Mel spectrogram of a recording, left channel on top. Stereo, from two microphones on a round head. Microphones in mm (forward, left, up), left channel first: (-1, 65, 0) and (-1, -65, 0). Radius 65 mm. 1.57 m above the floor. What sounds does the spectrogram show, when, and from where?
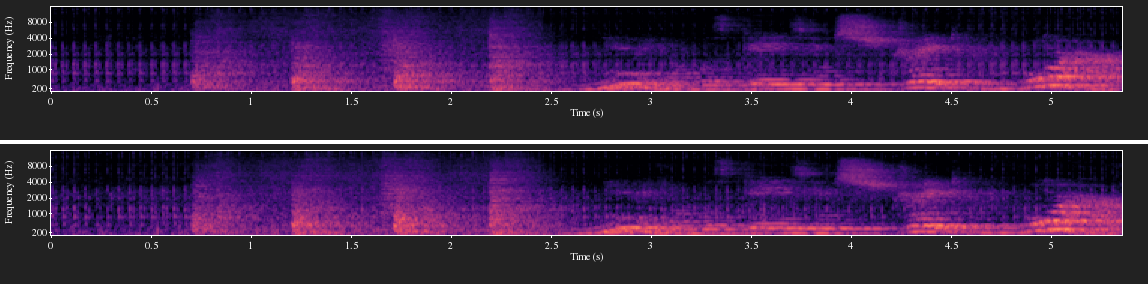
0.7 s footsteps: 30° left (ahead or behind), 1.9 m; by 2.4 s 35° left (ahead or behind), 2.5 m
2.5 s a woman speaking: 50° left (ahead or behind), 1.5 m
